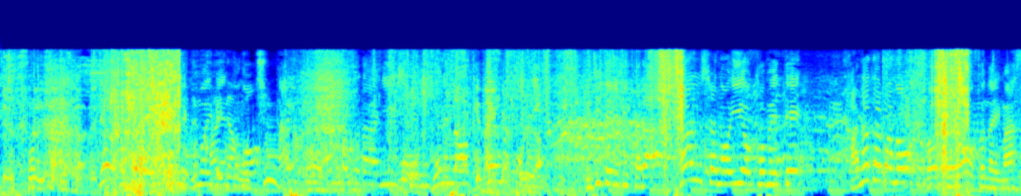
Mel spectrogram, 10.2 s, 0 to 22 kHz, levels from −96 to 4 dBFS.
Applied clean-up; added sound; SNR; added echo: none; Tearing; -3 dB; none.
